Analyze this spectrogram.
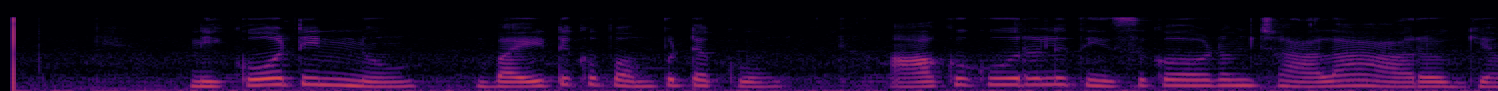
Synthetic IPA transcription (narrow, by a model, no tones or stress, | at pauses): nikoːʈinːubɐjɐʈɐkupɐmpuʈɐku | aːkukuːɾɐlut̪iːsukɔːʋɐɽɐmt͡ʃaːlaːaːɾɔːɡjɐm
